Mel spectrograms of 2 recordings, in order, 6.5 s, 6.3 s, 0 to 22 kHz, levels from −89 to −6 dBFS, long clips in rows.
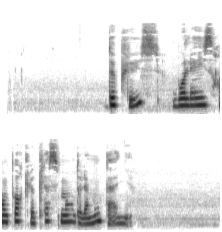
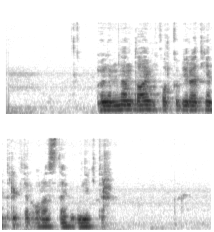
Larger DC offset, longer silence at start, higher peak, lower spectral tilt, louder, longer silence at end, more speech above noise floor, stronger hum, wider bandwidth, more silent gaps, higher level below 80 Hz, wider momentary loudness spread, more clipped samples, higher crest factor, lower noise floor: neither; first, 1.6 s vs 1.45 s; about the same, -8 dBFS vs -10 dBFS; second, -4.5 dB/octave vs -6.5 dB/octave; about the same, -27 LUFS vs -28 LUFS; second, 1.35 s vs 1.55 s; about the same, 39 dB vs 39 dB; neither; about the same, 11.5 kHz vs 11.5 kHz; neither; second, -78 dBFS vs -50 dBFS; about the same, 10 LU vs 12 LU; neither; about the same, 22 dB vs 20 dB; about the same, -65 dBFS vs -67 dBFS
